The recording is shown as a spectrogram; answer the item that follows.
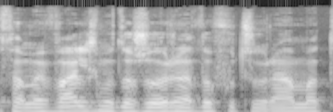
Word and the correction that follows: Futurama: τώρα. Φιουτσουράμα, πώ ε, λέγεται κανονικά. Πε να Φουτουράμα. – Φουτουράμα. – Φουτουράμα, γιατί okay. η προφορά του future είναι πολύ δύσκολο. Ε, Futurama. – Futurama, οκ. Ό,τι θε πάντω, από θέμα προφορά ε, το έχω.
